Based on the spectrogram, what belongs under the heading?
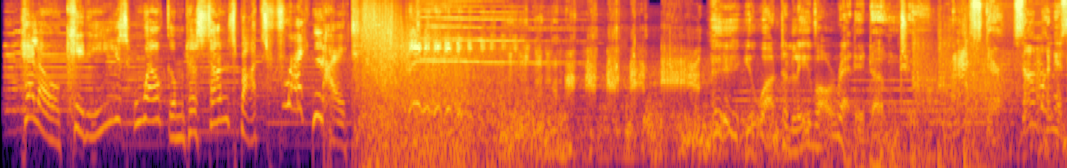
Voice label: halloween voice talent

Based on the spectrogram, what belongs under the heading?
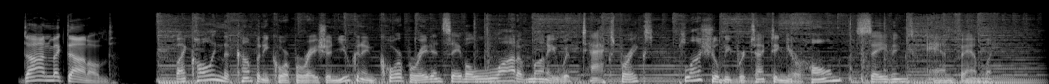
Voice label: retail announcer

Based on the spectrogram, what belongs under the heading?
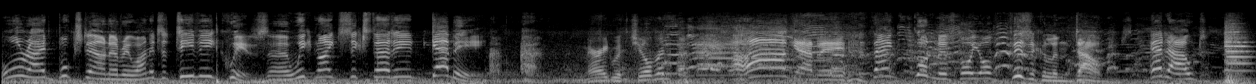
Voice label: British

